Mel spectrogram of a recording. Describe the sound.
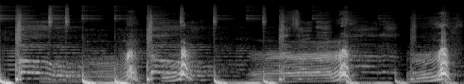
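A man's voice imitates a rapper's dog-like barks, letting out a rapid run of gruff barks and growling yelps, loud, in a steady rhythmic pattern for several seconds.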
